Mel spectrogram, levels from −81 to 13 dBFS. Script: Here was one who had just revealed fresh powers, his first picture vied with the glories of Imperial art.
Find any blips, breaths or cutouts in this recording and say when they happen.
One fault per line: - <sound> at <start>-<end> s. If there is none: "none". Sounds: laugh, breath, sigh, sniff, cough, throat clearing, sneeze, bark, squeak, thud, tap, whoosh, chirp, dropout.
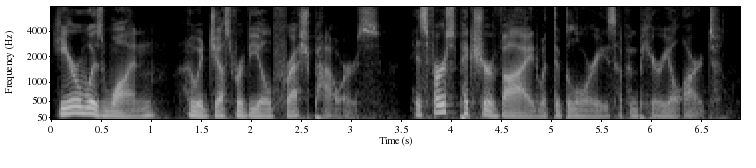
none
